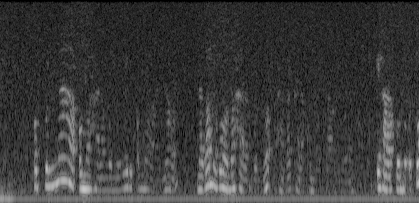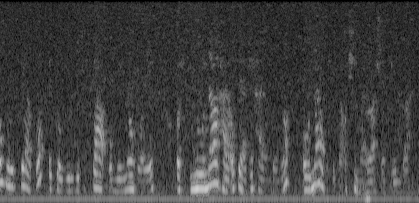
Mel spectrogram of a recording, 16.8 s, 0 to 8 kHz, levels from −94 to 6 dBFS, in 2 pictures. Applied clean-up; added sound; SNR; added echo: none; none; none; none.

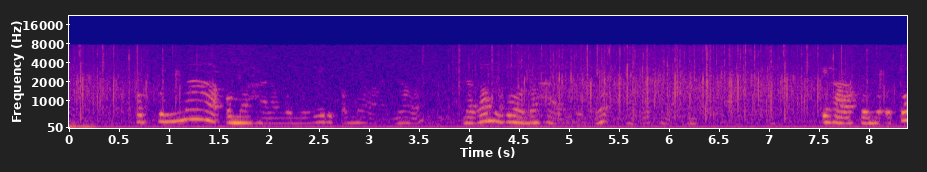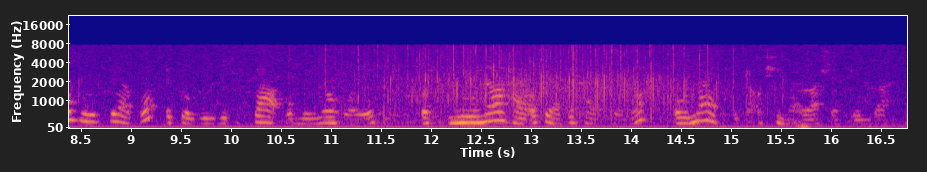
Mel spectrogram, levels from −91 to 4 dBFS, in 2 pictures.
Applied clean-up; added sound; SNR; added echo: none; Applause / Crowd; 14 dB; none.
